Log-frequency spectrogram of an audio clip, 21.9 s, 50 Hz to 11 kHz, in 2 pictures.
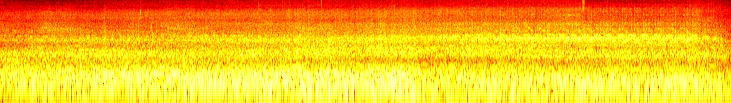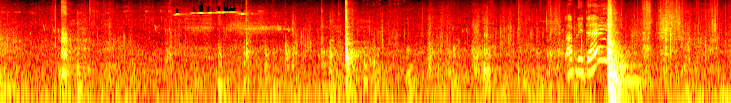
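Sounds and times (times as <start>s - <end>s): faint engine whine: 0.0s - 12.1s
vehicle engine rumbling: 0.0s - 13.1s, 13.7s - 19.2s.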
